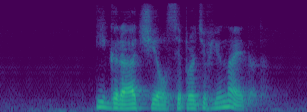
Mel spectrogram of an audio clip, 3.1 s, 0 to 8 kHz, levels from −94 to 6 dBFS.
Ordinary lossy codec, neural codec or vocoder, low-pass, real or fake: MP3, 64 kbps; codec, 24 kHz, 0.9 kbps, DualCodec; 7.2 kHz; fake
